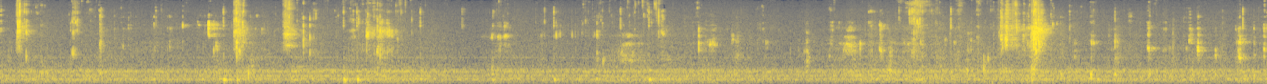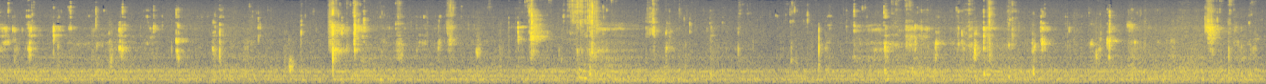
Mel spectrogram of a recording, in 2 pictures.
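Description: A person chewing and biting food close to the microphone: wet, squishy chewing with irregular lip smacks and clicks, over a faint steady hum.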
